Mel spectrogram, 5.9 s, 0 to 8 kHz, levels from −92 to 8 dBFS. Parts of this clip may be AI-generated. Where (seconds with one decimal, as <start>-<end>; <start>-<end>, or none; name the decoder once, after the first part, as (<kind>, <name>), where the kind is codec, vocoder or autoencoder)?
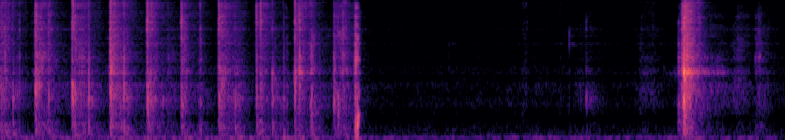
0.0-5.9 (codec, HILCodec)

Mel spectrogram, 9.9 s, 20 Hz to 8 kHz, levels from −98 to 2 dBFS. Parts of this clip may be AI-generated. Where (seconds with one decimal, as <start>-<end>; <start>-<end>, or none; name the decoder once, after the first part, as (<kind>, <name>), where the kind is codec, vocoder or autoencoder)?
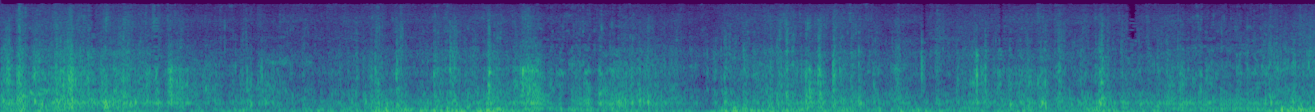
4.0-4.6 (vocoder, HiFi-GAN); 8.8-9.5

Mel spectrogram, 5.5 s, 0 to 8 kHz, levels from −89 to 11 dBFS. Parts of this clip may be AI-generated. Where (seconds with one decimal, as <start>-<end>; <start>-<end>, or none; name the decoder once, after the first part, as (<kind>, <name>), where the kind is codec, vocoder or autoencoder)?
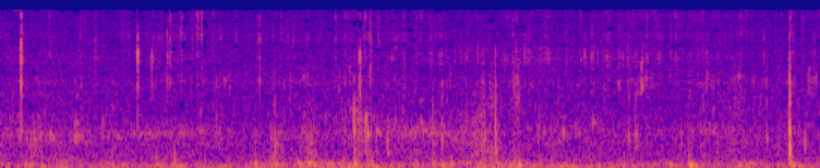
none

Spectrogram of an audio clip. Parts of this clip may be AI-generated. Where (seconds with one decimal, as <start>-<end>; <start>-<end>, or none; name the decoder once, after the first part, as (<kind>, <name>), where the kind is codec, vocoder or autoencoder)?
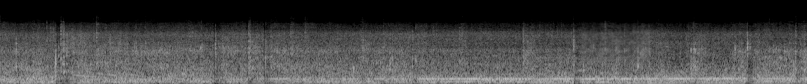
5.8-6.5 (vocoder, Vocos)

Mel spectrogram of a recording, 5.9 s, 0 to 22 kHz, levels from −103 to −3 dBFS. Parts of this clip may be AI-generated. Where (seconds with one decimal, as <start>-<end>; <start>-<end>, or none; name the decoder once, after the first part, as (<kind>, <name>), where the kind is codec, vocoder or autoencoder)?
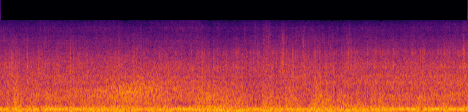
none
